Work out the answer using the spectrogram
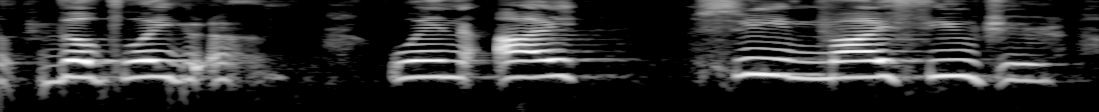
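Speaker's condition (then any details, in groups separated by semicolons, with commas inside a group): Cerebral palsy; left hand and left side affected; physical and occupational therapy, major hip surgery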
